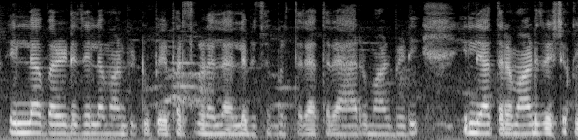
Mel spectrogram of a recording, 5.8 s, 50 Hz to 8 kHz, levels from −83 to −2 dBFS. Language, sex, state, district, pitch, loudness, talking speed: Kannada, female, Karnataka, Belgaum, 185 Hz, -18 LUFS, 185 wpm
